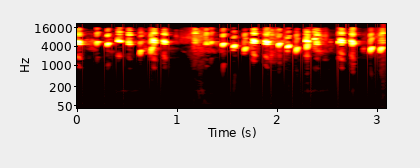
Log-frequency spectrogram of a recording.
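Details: Female goldfinch 'bitbita' calling to prompt a silent male: a steady series of crisp, high chirps, evenly spaced, with a short pause near the first second.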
